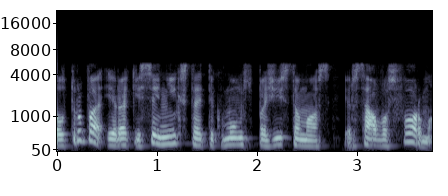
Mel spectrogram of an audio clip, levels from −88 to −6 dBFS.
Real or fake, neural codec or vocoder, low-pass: fake; vocoder, 44.1 kHz, 128 mel bands every 256 samples, BigVGAN v2; 5.4 kHz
